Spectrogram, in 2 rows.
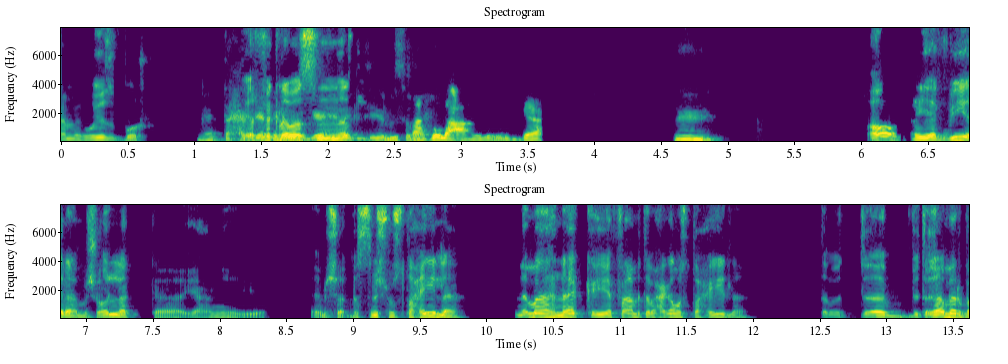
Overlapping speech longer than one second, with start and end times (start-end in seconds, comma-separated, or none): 1.4-2.9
